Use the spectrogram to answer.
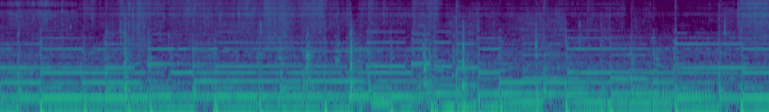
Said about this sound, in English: fry until the onions are soft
